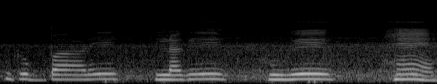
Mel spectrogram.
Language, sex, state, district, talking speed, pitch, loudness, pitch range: Hindi, female, Uttar Pradesh, Hamirpur, 55 wpm, 235 Hz, -30 LUFS, 225-245 Hz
